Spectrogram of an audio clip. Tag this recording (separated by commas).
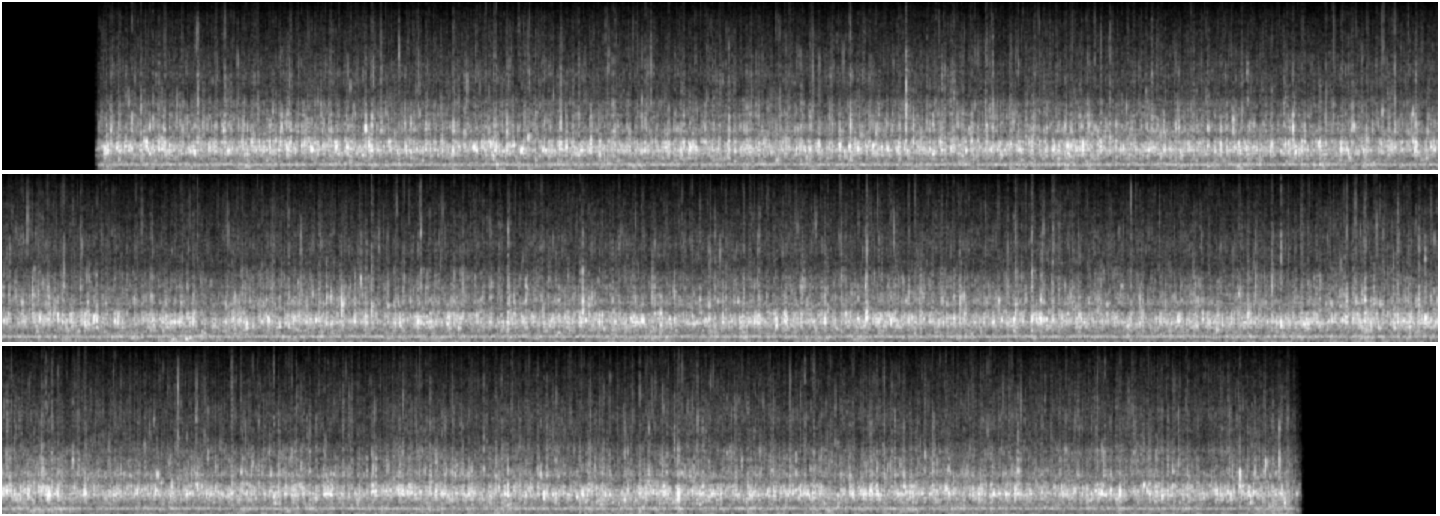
Fill (with liquid), Liquid, Domestic sounds, Bathtub (filling or washing)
